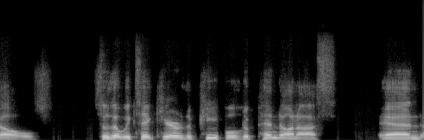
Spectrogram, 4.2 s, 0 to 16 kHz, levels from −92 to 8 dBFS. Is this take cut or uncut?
cut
